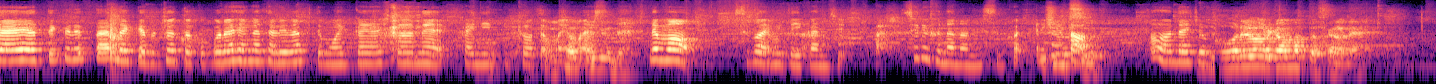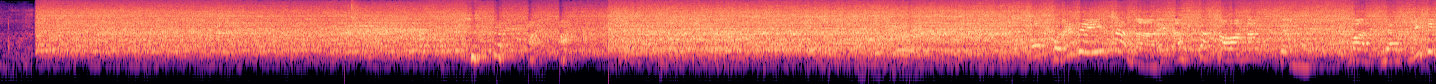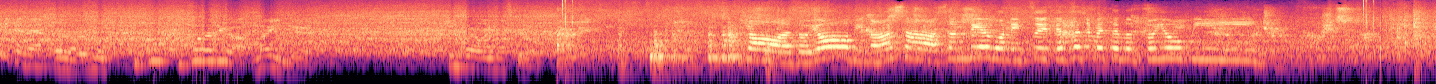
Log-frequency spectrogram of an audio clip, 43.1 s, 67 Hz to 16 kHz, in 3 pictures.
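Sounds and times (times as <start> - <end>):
hair dryer blowing: 14.7 - 43.0.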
